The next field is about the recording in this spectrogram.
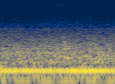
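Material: Nothing is struck.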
